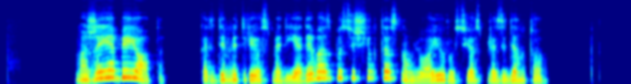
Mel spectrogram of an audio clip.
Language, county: Lithuanian, Vilnius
